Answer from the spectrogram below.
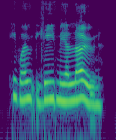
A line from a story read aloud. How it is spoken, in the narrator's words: he said miserably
